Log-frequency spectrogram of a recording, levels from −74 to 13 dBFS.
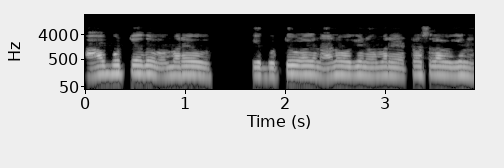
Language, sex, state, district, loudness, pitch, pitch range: Kannada, male, Karnataka, Bijapur, -18 LUFS, 140 Hz, 130-145 Hz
